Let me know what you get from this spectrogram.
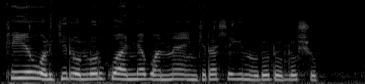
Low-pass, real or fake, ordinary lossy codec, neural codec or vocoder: none; fake; none; vocoder, 44.1 kHz, 128 mel bands, Pupu-Vocoder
